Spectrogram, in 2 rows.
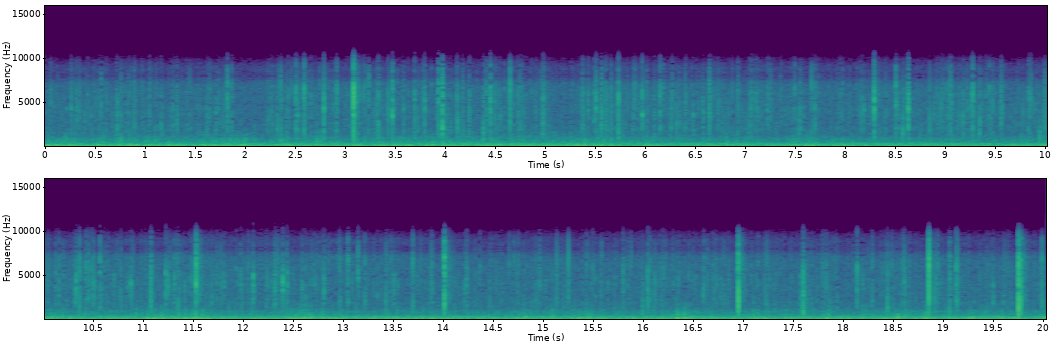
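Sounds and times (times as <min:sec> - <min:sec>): logs crackling and popping: 0:00.0 - 0:20.0
wood fire burning: 0:00.0 - 0:20.0.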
